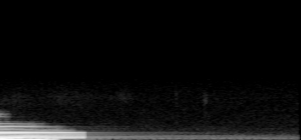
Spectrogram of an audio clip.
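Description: A guitar's open A string plucked once, the low A root note ringing out, then damped about half a second in, leaving a faint ring that dies away.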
